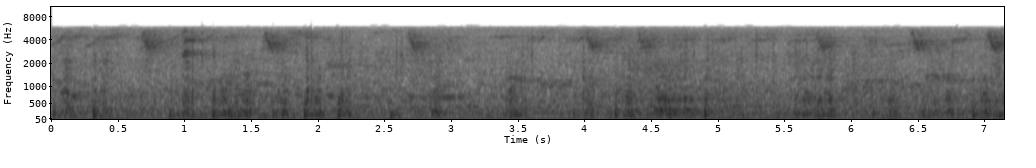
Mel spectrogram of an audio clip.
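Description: Felt-tip marker strokes scratching on paper, repeating every half second or so, with irregular light knocks and handling noise underneath.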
